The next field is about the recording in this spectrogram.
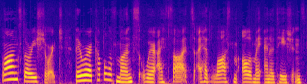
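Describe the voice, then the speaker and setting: A woman co-hosting a podcast in a casual, giggly, expressive way as she reads and reacts to listener comments. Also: deep voice, moderate pace, gravelly. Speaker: podcast co-host.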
